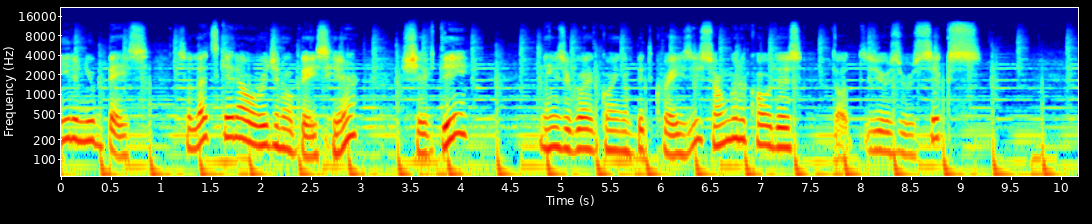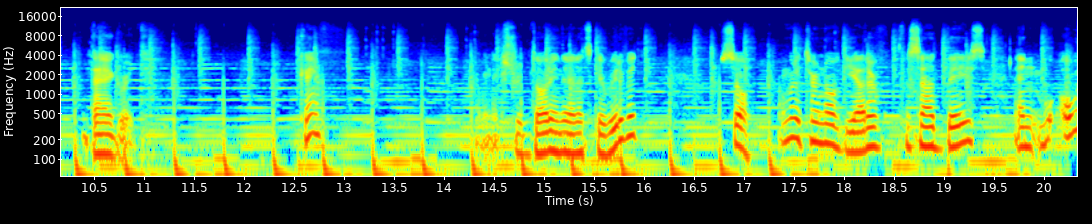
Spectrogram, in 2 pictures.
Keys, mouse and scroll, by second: 1.1 click, 2.3 click, 3.5 shift+d, 5.0 click, 5.3-8.2 drag, 8.2 KP_0, 13.2 click, 17.9 click, 18.8-20.3 scroll up 2.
